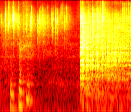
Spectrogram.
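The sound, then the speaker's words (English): Dice clatter with a few sharp clicks and taps, then a louder, steady rattling clatter takes over for the last second, with a brief voice sound early on; the roll comes up five. “Fuck you, dice.”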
